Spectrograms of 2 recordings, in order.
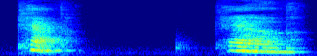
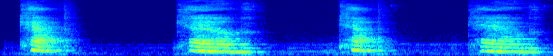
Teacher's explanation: Vowels which occur before a voiced consonant, so vowels which occur before B will be longer than vowels which occur before P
